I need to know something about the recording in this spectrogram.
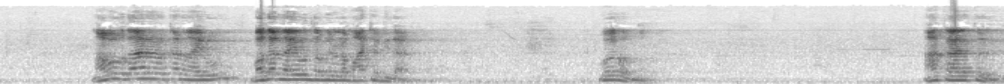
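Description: An elderly man speaks forcefully into a microphone over a loudspeaker, pausing between phrases.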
